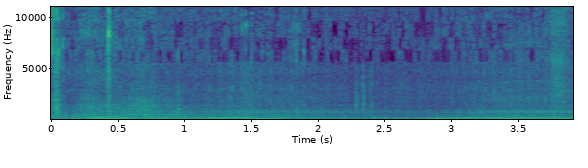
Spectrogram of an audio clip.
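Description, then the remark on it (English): An older-model car engine drones steadily from inside the vehicle, a low rumbling hum that swells and eases with gear changes and acceleration over a few seconds, with no one speaking. “Yeah, I can tell that it's an older model this time.”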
